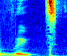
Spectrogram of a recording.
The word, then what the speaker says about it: route: Church that's it then not route the route exactly like roots roots the way okay the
